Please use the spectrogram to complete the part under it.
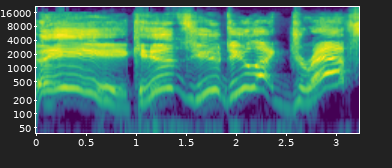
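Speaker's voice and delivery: weird, very high, creaky radio DJ patter. Mocking how radio DJs talk: imitating a weird radio DJ voice. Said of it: "this weird fucking voice that they all do".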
